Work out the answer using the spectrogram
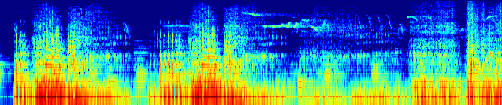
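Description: Lions roaring: several loud roars one after another, about two seconds apart.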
